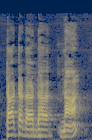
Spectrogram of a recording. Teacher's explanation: Cerebral, which is the tongue will point towards the roof of this mouth.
